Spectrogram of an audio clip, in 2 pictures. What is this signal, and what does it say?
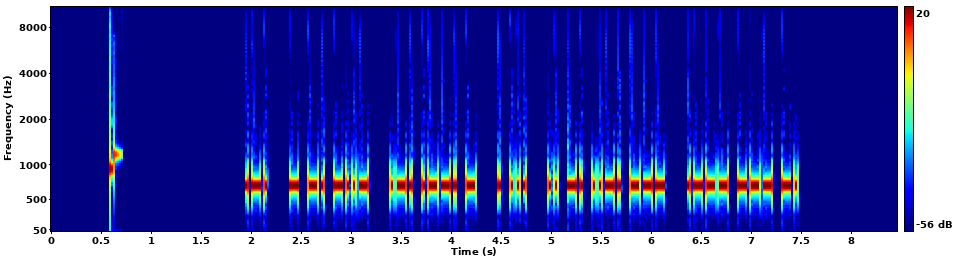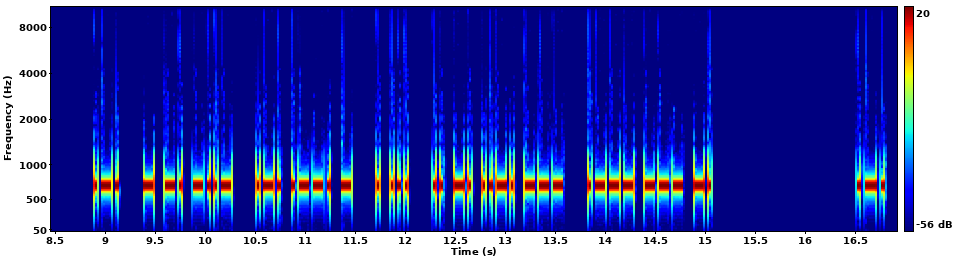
Morse code, heard as a keyed tone, about 33 wpm, 700 Hz. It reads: R TNX RPT ES INFO JON R TNX RPT ES INFO JON R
